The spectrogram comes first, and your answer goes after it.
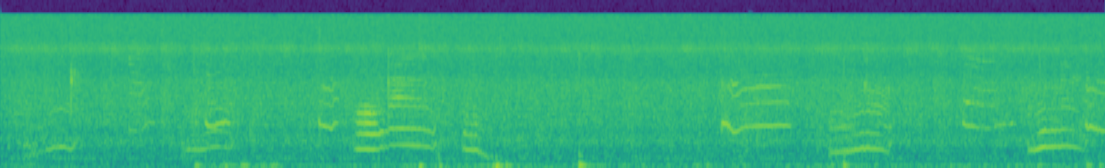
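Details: Mother cat tending her four-day-old kittens after giving birth: lower, drawn-out meows with bending pitch alternate with a few higher thin kitten cries, plus occasional soft thumps and a steady low hum.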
